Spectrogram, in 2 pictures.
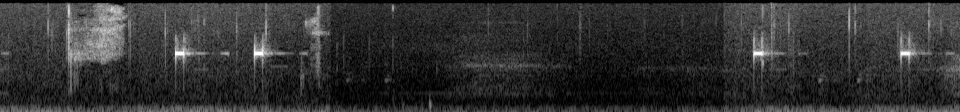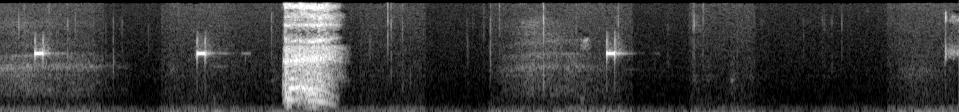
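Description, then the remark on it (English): A series of short electronic keypad beeps from an old telephone being dialed to make a call, spaced irregularly over several seconds, with one longer burst of noise partway through and faint background hum. “This phone's kind of old, so the buttons are...”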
